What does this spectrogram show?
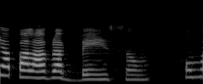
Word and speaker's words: bênção: Então eu chamo bênção. Olha, eu demorei mais na bem, sílaba bem. Bênção. Vem cá, bênção, né? Então, bem é a sílaba mais forte, muito embora as duas sejam acentuadas.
